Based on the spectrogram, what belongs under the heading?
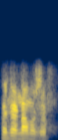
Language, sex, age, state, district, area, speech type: Malayalam, male, 45-60, Kerala, Idukki, rural, conversation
